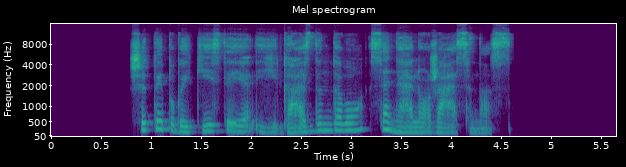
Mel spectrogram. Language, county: Lithuanian, Panevėžys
